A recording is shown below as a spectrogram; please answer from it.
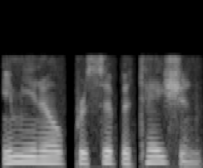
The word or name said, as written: immunoprecipitation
